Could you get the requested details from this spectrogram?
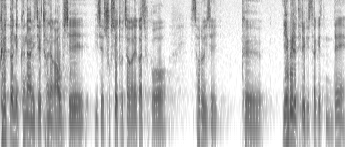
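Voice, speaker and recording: A man at a medium pitch, a fairly quick pace, and very even loudness. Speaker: youth pastor. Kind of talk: conference presentation. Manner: fast; animated.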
